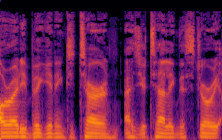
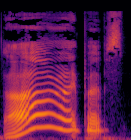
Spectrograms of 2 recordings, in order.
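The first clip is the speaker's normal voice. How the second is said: camp high voice; 14 semitones higher, much slower than usual. Acted. Mock affectionate babes.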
